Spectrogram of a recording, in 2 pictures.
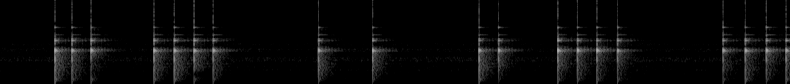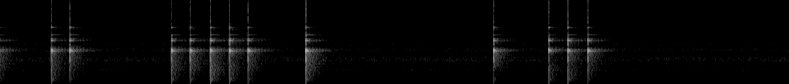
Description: Tap code, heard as taps on glass, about 5 knocks a second, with room echo. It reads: OAIRV C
